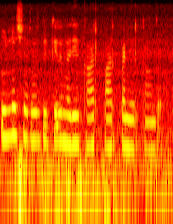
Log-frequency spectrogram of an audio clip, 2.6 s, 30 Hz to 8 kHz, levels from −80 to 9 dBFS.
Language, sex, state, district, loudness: Tamil, female, Tamil Nadu, Chennai, -17 LUFS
